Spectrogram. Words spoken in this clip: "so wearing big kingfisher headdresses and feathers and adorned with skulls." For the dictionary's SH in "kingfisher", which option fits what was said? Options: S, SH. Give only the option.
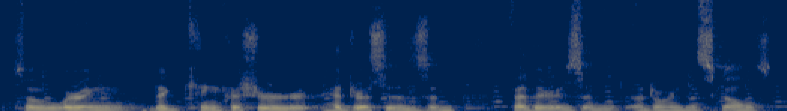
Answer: SH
